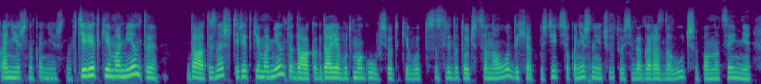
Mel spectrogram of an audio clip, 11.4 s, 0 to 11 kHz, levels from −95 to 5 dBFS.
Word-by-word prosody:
Конечно, 180 Hz, 0 st, -1 dB
конечно. 160 Hz, -2 st, -10 dB
В -, -, -16 dB
те 225 Hz, -, +8 dB
редкие 235 Hz, -1 st, +7 dB
моменты 210 Hz, -, +4 dB, 0.4 s
Да, 175 Hz, -4 st, +5 dB
ты 175 Hz, +2 st, -6 dB
знаешь, 235 Hz, +6 st, 0 dB
в -, -, -10 dB
те 190 Hz, -, -6 dB
редкие 205 Hz, 0 st, -1 dB
моменты, 205 Hz, +4 st, +2 dB
да, 165 Hz, -2 st, +5 dB
когда 170 Hz, +2 st, +3 dB
я 175 Hz, -1 st, +5 dB
вот 170 Hz, 0 st, -7 dB
могу 170 Hz, -1 st, -2 dB
всё-таки 155 Hz, +2 st, -7 dB
вот 155 Hz, +1 st, -7 dB
сосредоточиться 165 Hz, 0 st, -6 dB
на 165 Hz, 0 st, -2 dB
отдыхе, 185 Hz, -2 st, -2 dB
отпустить 200 Hz, +5 st, -8 dB
всё, 165 Hz, -, -7 dB
конечно, 185 Hz, +4 st, -4 dB
я 160 Hz, -, -6 dB
чувствую 170 Hz, -1 st, -11 dB
себя 155 Hz, +1 st, -5 dB
гораздо 155 Hz, -1 st, -2 dB
лучше, 175 Hz, -2 st, -5 dB
полноценнее. 155 Hz, 0 st, -4 dB
170 Hz, 170 wpm, -27 LUFS, 160-195 Hz, 0.4 s, те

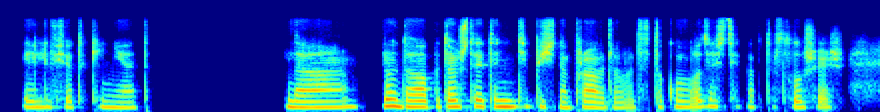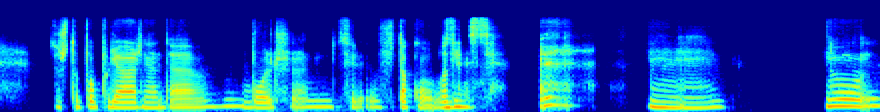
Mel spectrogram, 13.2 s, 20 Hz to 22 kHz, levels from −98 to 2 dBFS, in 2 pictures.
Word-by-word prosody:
или 205 Hz, 0 st, -1 dB
всё-таки 205 Hz, +1 st, -4 dB
нет? 195 Hz, -1 st, -3 dB, 1.0 s
Да. 205 Hz, 0 st, +4 dB, 0.3 s
Ну 245 Hz, -1 st, +8 dB
да, 215 Hz, -1 st, +6 dB
потому 220 Hz, 0 st, +3 dB
что 230 Hz, -, +3 dB
это 225 Hz, -, 0 dB
нетипично, 220 Hz, -2 st, +3 dB
правда. 190 Hz, -, +1 dB
Вот 95 Hz, 0 st, -7 dB
в -, -, -9 dB
таком 210 Hz, -1 st, -3 dB
возрасте, 230 Hz, +2 st, -1 dB
как 205 Hz, 0 st, -10 dB
ты -, -, -11 dB
слушаешь. 205 Hz, -, -2 dB, 0.6 s
То, 215 Hz, -, -9 dB
что 210 Hz, 0 st, 0 dB
популярно, 190 Hz, -2 st, +2 dB
да, 100 Hz, -, 0 dB
м, 100 Hz, -, -6 dB, 0.3 s
больше, 190 Hz, -1 st, -2 dB
м, 220 Hz, 0 st, -5 dB
те -, -, -8 dB
в 205 Hz, -, -10 dB
таком 200 Hz, -, -1 dB
возрасте. 210 Hz, +1 st, +1 dB, 1.2 s
Мгм. 195 Hz, -1 st, -1 dB, 0.7 s
Ну, 240 Hz, +1 st, +5 dB
э 250 Hz, +2 st, -1 dB
205 Hz, 145 wpm, -32 LUFS, 195-220 Hz, 1.2 s, Ну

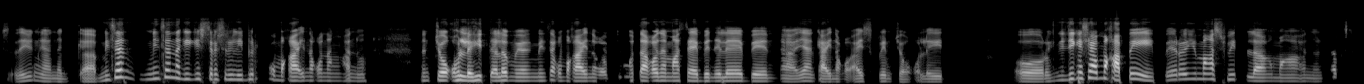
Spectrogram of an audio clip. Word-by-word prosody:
ayun 175 Hz, +6 st, -6 dB
nag, 140 Hz, -4 st, -9 dB, 0.2 s
ah, -, -, +1 dB
minsan 315 Hz, +9 st, +3 dB
minsan 270 Hz, +8 st, -3 dB
nagiging 250 Hz, -3 st, 0 dB
stress 240 Hz, -2 st, -5 dB
reliever 230 Hz, +1 st, -5 dB
kumakain 180 Hz, -5 st, +1 dB
ako 180 Hz, -, -9 dB
ng 175 Hz, 0 st, -10 dB
ano, 155 Hz, -1 st, -11 dB, 0.5 s
ng 180 Hz, 0 st, -12 dB
chocolate 190 Hz, 0 st, +5 dB
alam 190 Hz, +2 st, +5 dB
mo 175 Hz, -, -1 dB
'yon 170 Hz, -, -2 dB
minsan 175 Hz, +4 st, -3 dB
kumakain 165 Hz, -1 st, +2 dB
ako 155 Hz, -2 st, -8 dB, 0.2 s
pumupunta 175 Hz, +1 st, 0 dB
ako 180 Hz, -, +5 dB
ng 180 Hz, -1 st, 0 dB
mga 175 Hz, 0 st, +2 dB
7/11 165 Hz, -1 st, +1 dB, 0.2 s
ah, 135 Hz, -1 st, -3 dB
'yan 160 Hz, -, +1 dB
kain 130 Hz, 0 st, 0 dB
ako 130 Hz, -, -10 dB
ice 135 Hz, -, -6 dB
cream, 145 Hz, -1 st, -8 dB
chocolate, 125 Hz, +2 st, -9 dB, 0.7 s
or 135 Hz, -1 st, -3 dB
hindi 205 Hz, +6 st, -9 dB
kasi 285 Hz, +1 st, +4 dB
ako 285 Hz, -, +5 dB
ma-kape 205 Hz, -3 st, +5 dB
pero 215 Hz, +4 st, -6 dB
'yong 255 Hz, 0 st, -8 dB
mga 250 Hz, 0 st, +2 dB
sweet 230 Hz, 0 st, -9 dB
lang 160 Hz, -2 st, -2 dB
mga 150 Hz, 0 st, -9 dB, 0.2 s
ano 140 Hz, -, -20 dB
tapos, 470 Hz, -, -16 dB
175 Hz, 200 wpm, -23 LUFS, 160-220 Hz, 0.7 s, chocolate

